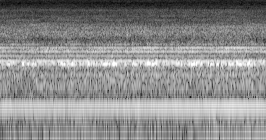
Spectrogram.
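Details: Heat gun running normally, heating heat-shrink tubing until the solder melts into the twisted wires for tailgate lights: smooth constant blower rush with a steady mid-pitched hum, no rattle or pitch wobble.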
